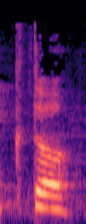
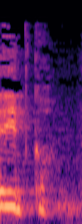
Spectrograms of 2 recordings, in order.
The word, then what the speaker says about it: Ditko: Otra noticia de cómic, pero más indie, es que aquellos cómics autopublicados por Ditko en los últimos años de su vida, lo dije bien. – Ditko. – Dije Ditko. – Sí, sí.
